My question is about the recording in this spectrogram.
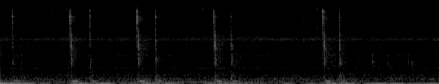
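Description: Irregular clicks of a computer keyboard and mouse, several coming in quick pairs, as values are entered in software.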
